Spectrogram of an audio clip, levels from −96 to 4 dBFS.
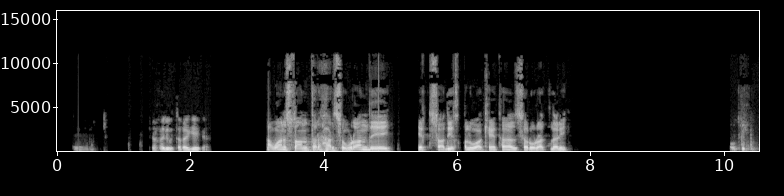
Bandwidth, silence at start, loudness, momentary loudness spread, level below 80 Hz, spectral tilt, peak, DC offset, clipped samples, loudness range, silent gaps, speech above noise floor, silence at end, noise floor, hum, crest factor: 11.5 kHz; 0.25 s; -15 LUFS; 11 LU; -54 dBFS; -5 dB/octave; 0 dBFS; under 0.1%; under 0.1%; 6 LU; 0.78-1.06 s, 1.13-1.24 s, 1.31-1.38 s, 2.33-3.14 s, 5.16-5.41 s, 7.82-10.09 s; over 75 dB; 0.1 s; under -90 dBFS; none; 16 dB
